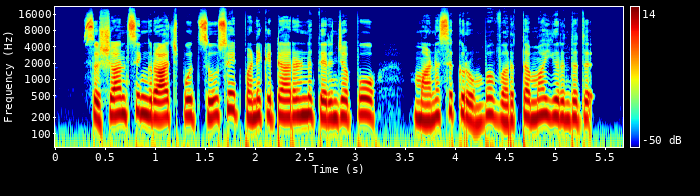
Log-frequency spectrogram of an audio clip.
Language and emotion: Tamil, sad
